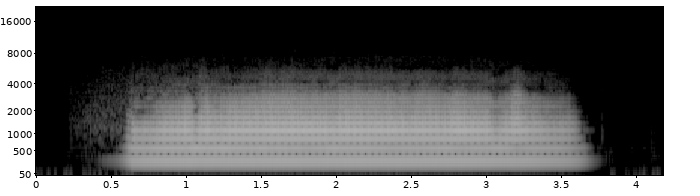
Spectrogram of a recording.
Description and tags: Trumpet - Csharp4
Part of the Good-sounds dataset of monophonic instrumental sounds.
instrument::trumpet
note::Csharp
octave::4
midi note::49
good-sounds-id::2856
